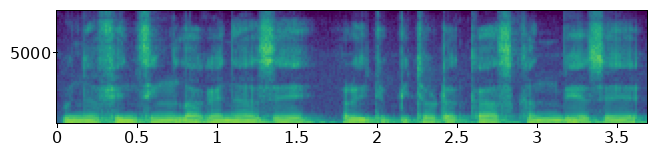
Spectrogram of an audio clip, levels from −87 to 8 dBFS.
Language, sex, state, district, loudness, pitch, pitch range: Nagamese, male, Nagaland, Kohima, -14 LUFS, 95 Hz, 95-100 Hz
